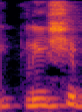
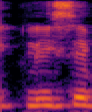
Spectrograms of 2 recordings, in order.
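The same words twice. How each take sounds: First: ক্লিশে pronounced "klishe", with a sh sound. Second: ক্লিশে pronounced "klise", hissless sh replaced by plain s; ক্লিশে said with an s sound. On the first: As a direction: say ক্লিশে as "klee-shay", sh rather than s. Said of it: "অনেকে ক্লিশে বলে". (ক্লিশে-তে স্পষ্ট শ ধ্বনি দিয়ে "ক্লি-শে" উচ্চারণ) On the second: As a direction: say ক্লিশে as "klee-say", with s instead of sh. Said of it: "এর উচ্চারণটা অনেকেই ক্লিশে বলে". (ক্লিশে-র শ-কে ইংরেজি s-এর মতো করে "ক্লিসে" উচ্চারণ) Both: Shown as a demonstration.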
